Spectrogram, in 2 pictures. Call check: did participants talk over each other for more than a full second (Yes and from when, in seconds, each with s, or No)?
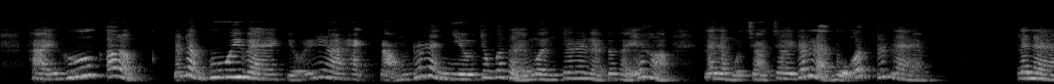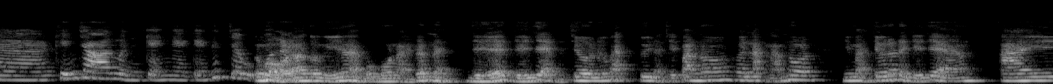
No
